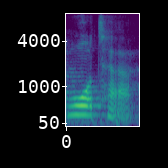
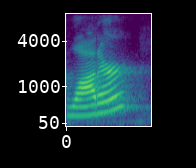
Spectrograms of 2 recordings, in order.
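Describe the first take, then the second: First: It has a crisp T and no final R. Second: It has a flapped T and a final R. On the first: The speaker calls it right. "It would be more like water, t" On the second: The speaker calls it wrong. "it's not water"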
